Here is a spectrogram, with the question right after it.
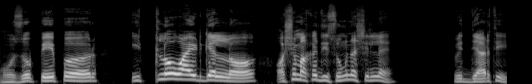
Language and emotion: Goan Konkani, surprised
